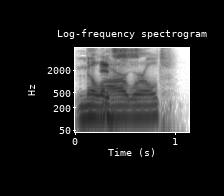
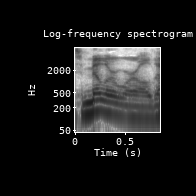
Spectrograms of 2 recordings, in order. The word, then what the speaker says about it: Millar: A lot of people make that mistake because it's spelled Millar. – Yeah. – But he is Scottish and it is pronounced Miller.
